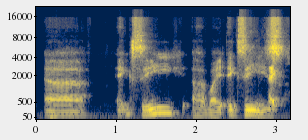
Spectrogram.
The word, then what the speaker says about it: Xyz: week, which is the XYZ, which is XYZ Xyz. Is that the canonical way you're supposed to pronounce that? Xyz, yeah. Chase, I regret to inform you that it is, yeah.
